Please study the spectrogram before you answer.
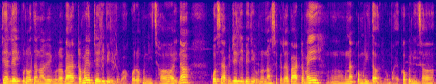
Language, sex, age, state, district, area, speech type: Nepali, female, 60+, West Bengal, Darjeeling, rural, spontaneous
